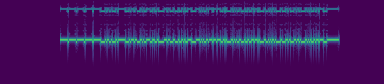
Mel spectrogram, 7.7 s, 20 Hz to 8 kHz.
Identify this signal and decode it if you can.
RTTY (45.45 baud, 170 Hz shift), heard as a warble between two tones, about 1900 Hz centre. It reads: HABITA BOSQUES PERENNES.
